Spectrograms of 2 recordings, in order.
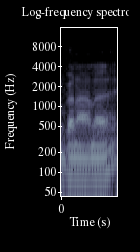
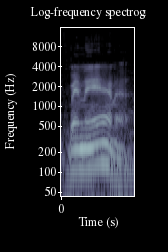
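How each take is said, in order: First: It is said with a British English accent. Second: It is said with a stretched American accent.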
